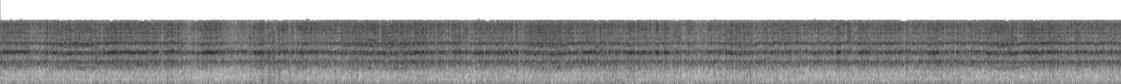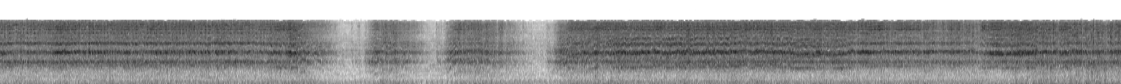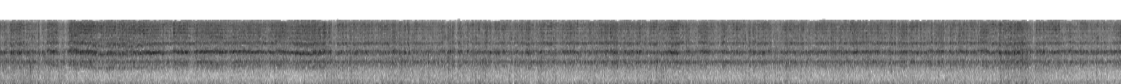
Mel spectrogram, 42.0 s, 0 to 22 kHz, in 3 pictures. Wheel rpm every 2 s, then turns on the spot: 230, 230, 220, 230, 230, 230, 230, 230, 230, 70, 90, 190, 210, 230, 230, 230, 230, 230, 230, 230, 230.
none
